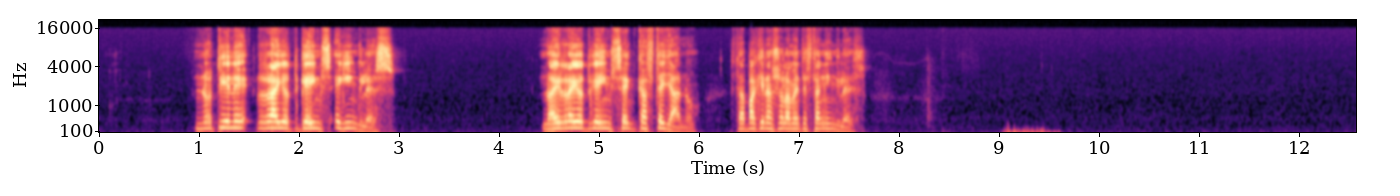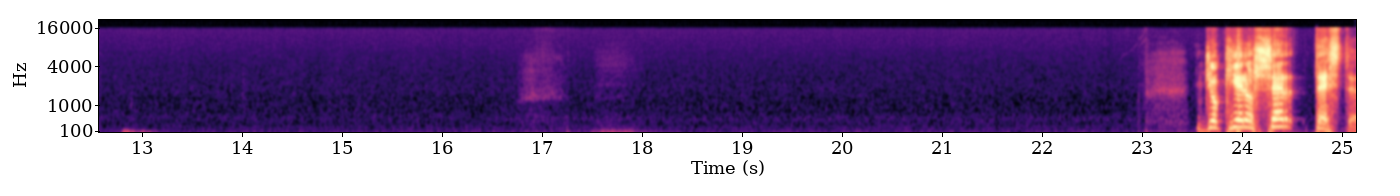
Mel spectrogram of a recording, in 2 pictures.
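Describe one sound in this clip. A man speaks calmly into a close microphone, in short bursts.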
